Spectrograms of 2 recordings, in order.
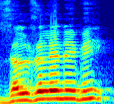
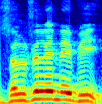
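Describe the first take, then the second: The two takes are said the same way.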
